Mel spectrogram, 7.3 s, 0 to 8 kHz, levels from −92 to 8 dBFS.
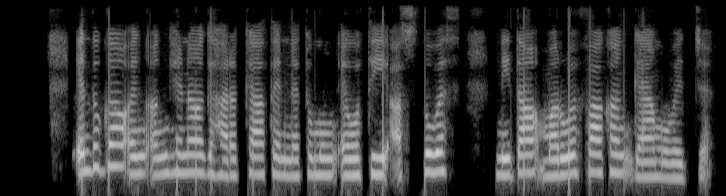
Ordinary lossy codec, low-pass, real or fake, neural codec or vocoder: AAC, 48 kbps; 7.2 kHz; real; none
